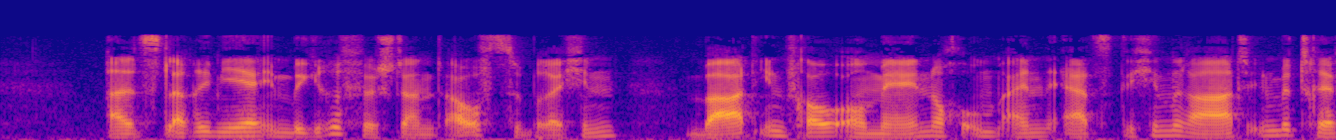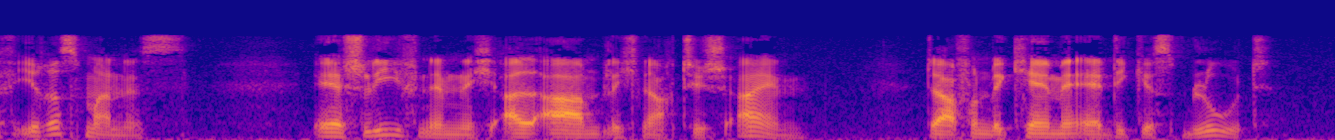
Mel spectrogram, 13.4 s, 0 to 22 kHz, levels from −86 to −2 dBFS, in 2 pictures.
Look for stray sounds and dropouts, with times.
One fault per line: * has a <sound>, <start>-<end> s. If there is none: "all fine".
all fine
